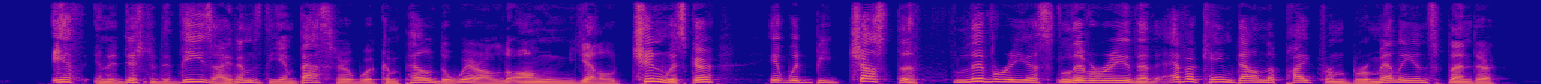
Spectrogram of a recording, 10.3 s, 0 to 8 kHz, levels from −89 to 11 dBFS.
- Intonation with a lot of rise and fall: Yes, wide, 9.0 semitones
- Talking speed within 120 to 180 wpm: No, average, 195 wpm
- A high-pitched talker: No, medium, 155 Hz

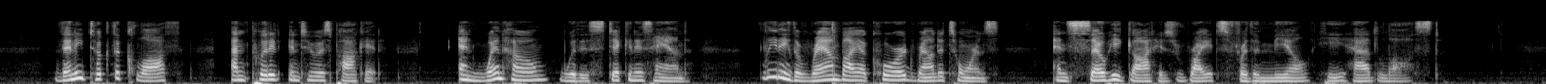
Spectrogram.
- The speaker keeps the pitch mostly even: No, average, 4.8 semitones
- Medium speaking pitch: Yes, medium, 175 Hz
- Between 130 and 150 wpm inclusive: No, average, 160 wpm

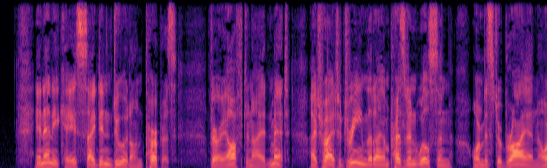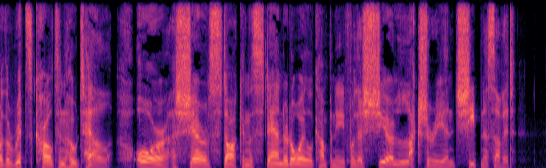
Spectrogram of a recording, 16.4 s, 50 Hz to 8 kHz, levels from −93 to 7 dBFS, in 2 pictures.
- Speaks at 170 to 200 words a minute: Yes, average, 175 wpm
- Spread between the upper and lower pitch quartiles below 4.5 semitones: No, average, 5.0 semitones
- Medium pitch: No, low, 125 Hz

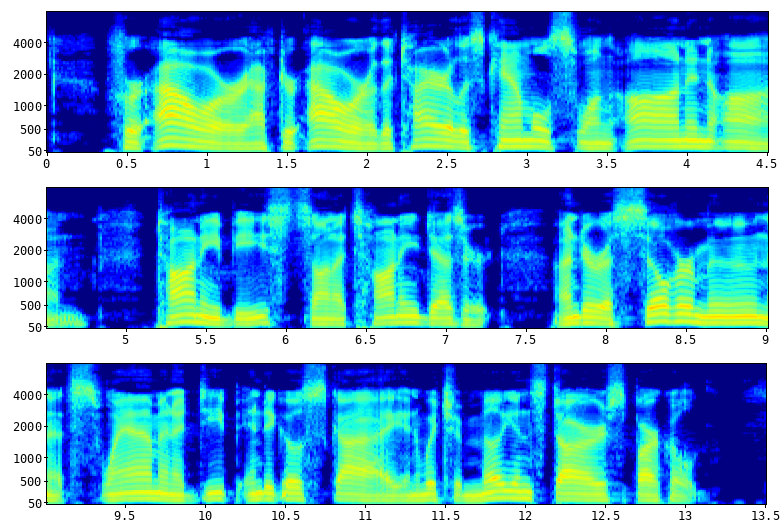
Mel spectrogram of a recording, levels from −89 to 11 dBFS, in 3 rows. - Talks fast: No, average, 150 wpm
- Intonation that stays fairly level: No, average, 3.6 semitones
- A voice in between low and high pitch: No, low, 120 Hz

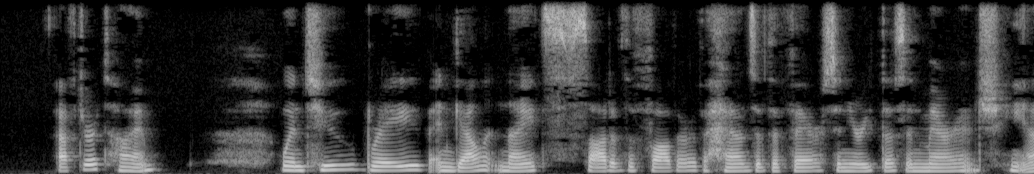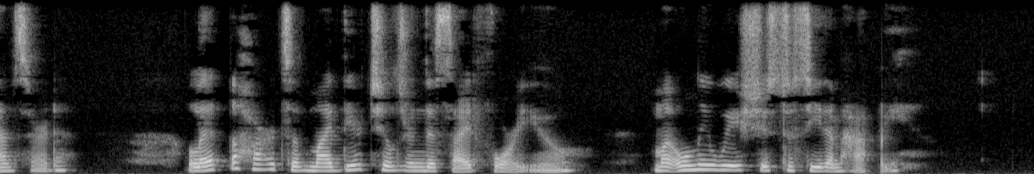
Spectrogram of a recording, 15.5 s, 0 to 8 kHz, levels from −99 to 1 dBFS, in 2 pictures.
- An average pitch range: Yes, average, 3.3 semitones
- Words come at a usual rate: Yes, average, 160 wpm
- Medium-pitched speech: Yes, medium, 175 Hz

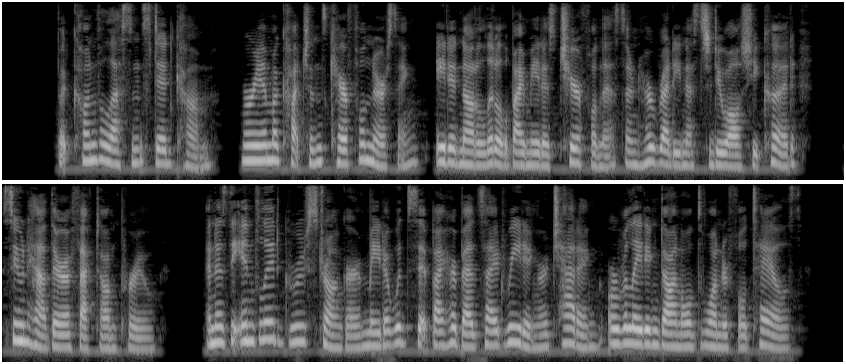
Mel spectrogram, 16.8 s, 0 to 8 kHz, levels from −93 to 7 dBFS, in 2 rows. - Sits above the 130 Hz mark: Yes, medium, 185 Hz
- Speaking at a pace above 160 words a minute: Yes, average, 180 wpm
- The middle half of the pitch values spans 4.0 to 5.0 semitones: Yes, average, 4.3 semitones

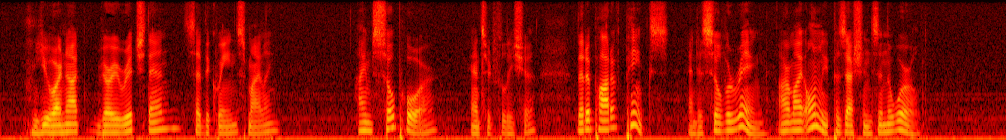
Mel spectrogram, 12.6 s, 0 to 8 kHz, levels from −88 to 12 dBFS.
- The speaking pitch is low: Yes, low, 115 Hz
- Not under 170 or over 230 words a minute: No, average, 155 wpm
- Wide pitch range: Yes, wide, 5.7 semitones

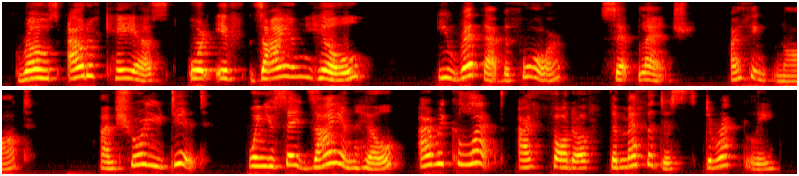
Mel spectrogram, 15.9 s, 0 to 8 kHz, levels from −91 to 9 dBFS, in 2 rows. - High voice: Yes, very high, 290 Hz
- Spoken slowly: Yes, slow, 130 wpm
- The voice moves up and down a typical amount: No, wide, 5.9 semitones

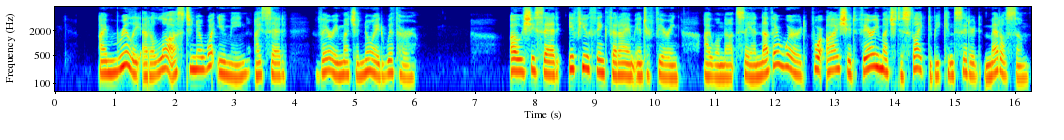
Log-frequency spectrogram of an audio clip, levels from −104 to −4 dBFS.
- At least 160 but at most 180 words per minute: Yes, average, 170 wpm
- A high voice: No, medium, 175 Hz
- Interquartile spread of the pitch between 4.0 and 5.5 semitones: Yes, average, 4.6 semitones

